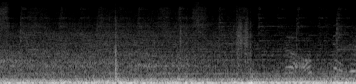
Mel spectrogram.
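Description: Loud, steady low-end rumble and wind buffeting from a car driving with its windows open through downtown Ogden, Utah, with faint voices and a brief squeak near the end.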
